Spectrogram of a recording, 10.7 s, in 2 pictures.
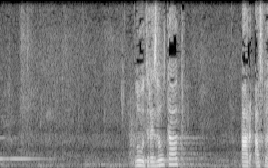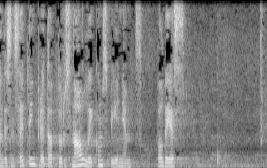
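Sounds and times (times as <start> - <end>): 
parliament voting mode electronic signal tone: 0.0 - 1.0
low murmur: 0.0 - 10.6
speech: 2.7 - 3.8, 4.8 - 9.1.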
